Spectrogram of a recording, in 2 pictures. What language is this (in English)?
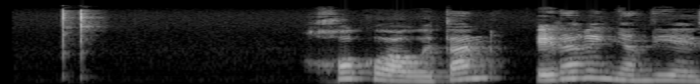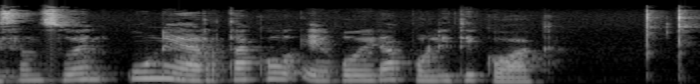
Basque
